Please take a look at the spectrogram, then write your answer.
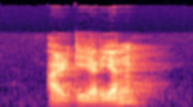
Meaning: Algeria (a country in North Africa)
- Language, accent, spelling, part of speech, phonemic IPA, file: German, Austria, Algerien, proper noun, /alˈɡeːʁi̯ən/, De-at-Algerien.ogg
